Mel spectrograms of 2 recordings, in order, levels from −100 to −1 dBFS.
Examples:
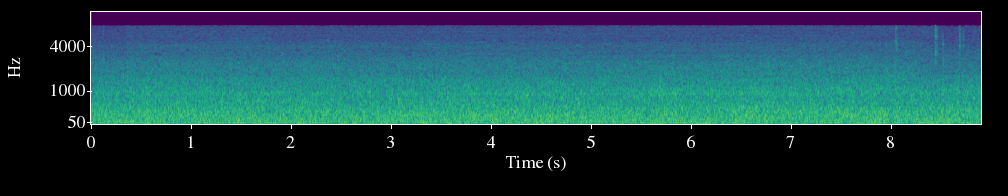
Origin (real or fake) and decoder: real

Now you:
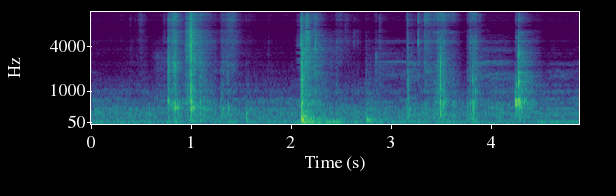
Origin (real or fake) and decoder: fake, codec, SNAC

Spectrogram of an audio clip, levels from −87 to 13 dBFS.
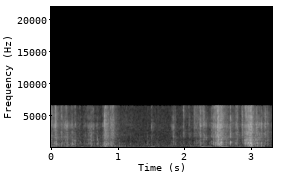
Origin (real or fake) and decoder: fake, vocoder, Vocos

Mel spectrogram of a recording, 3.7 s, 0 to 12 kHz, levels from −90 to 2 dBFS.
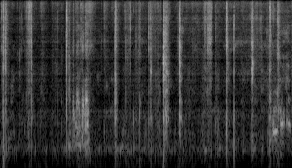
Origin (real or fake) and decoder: fake, codec, HILCodec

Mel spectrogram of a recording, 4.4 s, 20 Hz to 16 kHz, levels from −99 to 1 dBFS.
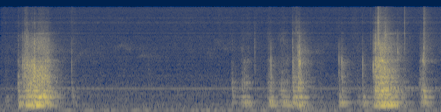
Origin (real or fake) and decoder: fake, autoencoder, DAC-VAE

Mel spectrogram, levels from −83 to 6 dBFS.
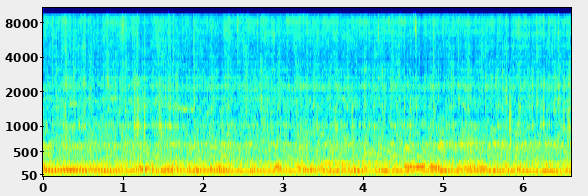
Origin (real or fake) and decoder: fake, autoencoder, DAC-VAE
